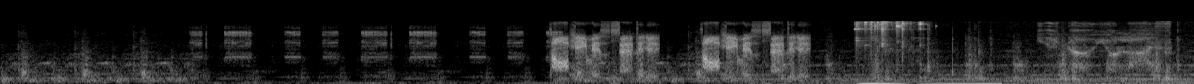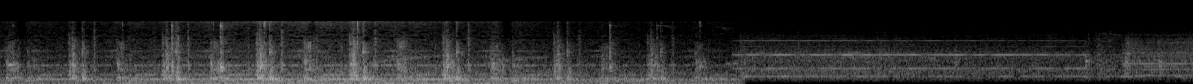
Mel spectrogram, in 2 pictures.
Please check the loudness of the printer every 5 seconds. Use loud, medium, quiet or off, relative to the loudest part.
medium, medium, loud, loud, medium.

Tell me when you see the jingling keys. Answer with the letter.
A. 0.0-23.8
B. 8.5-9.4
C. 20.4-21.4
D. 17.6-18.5
B.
